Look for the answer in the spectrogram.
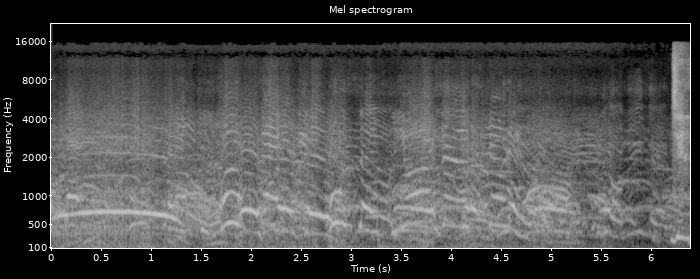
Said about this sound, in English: whose safety? Whose safety? Yes, they're yelling, whose safety? Yours are the students. You can hear someone repeating bullshit over and over again in the background.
